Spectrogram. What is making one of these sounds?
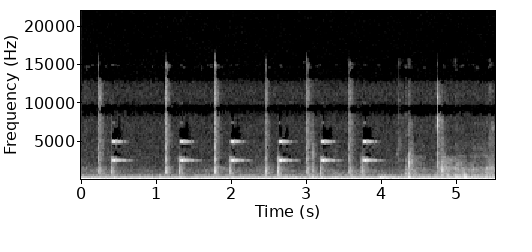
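A control panel beeps as its buttons are pressed.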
